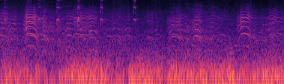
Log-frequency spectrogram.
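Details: Gulls calling at their colony on an uninhabited Korean West Sea island: scattered arched squawks and short sharp notes from several birds, partly buried under heavy low rumbling of waves or wind.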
